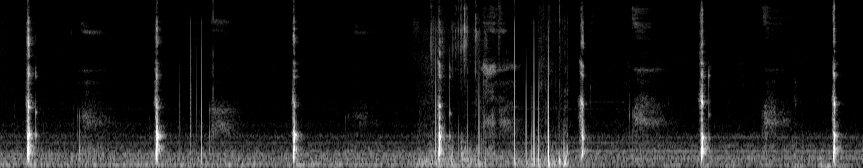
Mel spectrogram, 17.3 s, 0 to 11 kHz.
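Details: Intractable hiccups since December 9, 2015, with breathing and choking spasms, belching and developing type III achalasia, occurring in daily 12-hour episodes: seven sharp, regular hiccup clicks about every three seconds, with faint breathing between them.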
